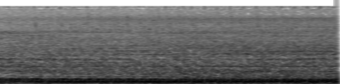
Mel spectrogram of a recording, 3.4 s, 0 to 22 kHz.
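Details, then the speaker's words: Flood-damaged Buick Riviera with the 3800 V6, freshly started with a little smoke when revved: a steady idle with a light quick ticking. The cause is a small exhaust leak at the back of the engine. "maybe it's got a little manifold leak yeah it's got a little bit of an exhaust leak at the back here"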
